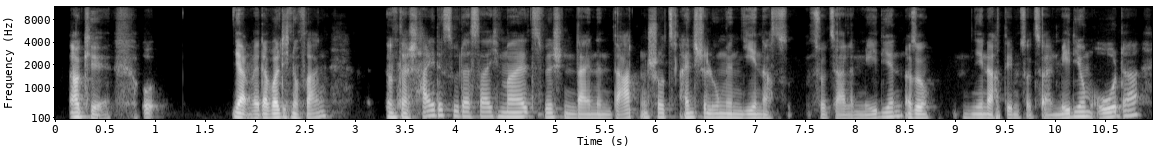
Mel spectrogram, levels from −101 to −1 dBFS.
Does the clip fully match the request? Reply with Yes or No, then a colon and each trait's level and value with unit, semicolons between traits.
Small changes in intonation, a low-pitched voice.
No: average, 4.2 semitones; low, 115 Hz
